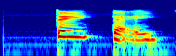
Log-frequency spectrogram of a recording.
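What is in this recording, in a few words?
"Dei", Chinese syllable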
